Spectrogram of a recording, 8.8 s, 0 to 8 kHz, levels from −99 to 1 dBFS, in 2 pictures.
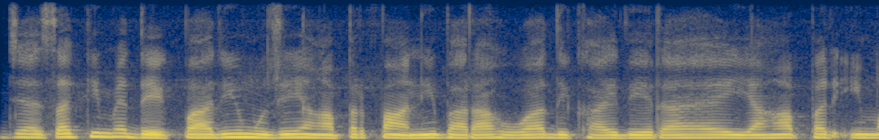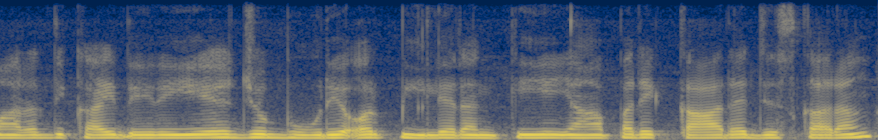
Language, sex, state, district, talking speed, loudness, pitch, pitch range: Hindi, female, Chhattisgarh, Kabirdham, 250 wpm, -14 LUFS, 165 Hz, 160-170 Hz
